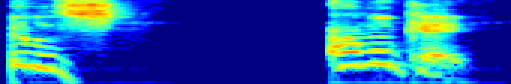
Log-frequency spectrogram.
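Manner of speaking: high, strained voice like he is still choking; high strained voice after choking; high choked friend. Retold or imitated. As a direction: squeak it out like he is barely recovering. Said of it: "And he was like".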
